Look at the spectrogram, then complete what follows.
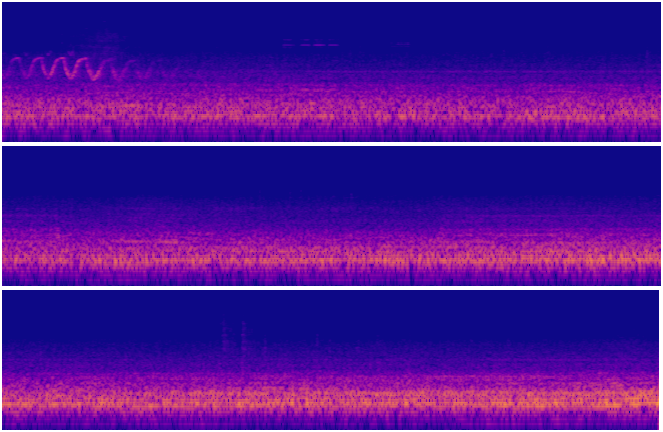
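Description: Road traffic heard from inside a car in a slow queue: a steady low rumble of idling and creeping engines, growing somewhat louder near the end. In the first two seconds a fast-warbling electronic signal sounds, about four wails a second.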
